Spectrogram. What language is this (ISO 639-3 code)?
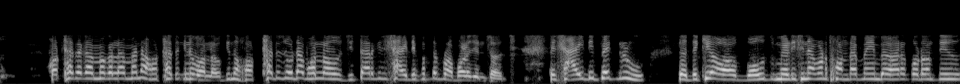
ori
